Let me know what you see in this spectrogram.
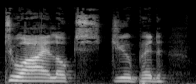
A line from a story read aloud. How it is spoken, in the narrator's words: snarled Uncle Vernon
